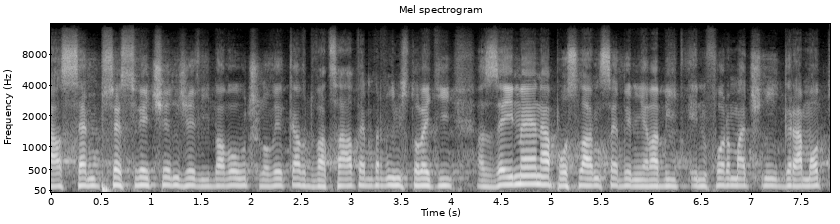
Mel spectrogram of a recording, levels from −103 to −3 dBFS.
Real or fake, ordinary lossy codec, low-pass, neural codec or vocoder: fake; Opus, 64 kbps; 14.4 kHz; autoencoder, 48 kHz, 32 numbers a frame, DAC-VAE, trained on Japanese speech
